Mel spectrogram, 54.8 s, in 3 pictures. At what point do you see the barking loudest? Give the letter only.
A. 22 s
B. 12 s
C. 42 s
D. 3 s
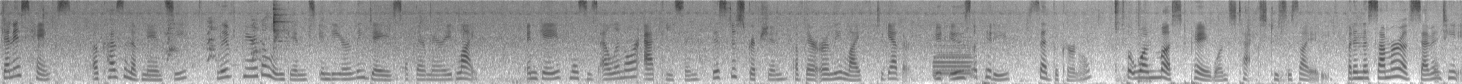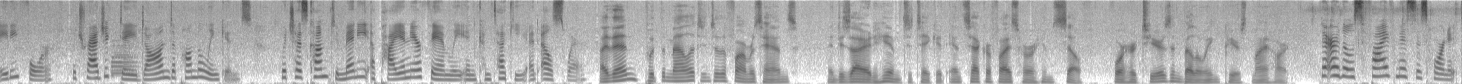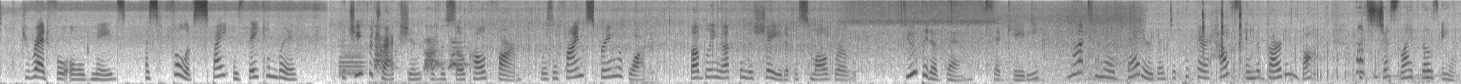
C.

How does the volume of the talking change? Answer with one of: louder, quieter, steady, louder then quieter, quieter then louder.
steady.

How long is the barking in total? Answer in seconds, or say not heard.
3 s.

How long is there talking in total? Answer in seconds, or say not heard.
54 s.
